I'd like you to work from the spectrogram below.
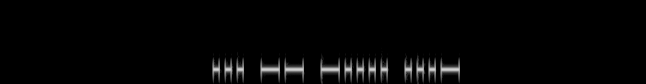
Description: Morse code, heard as a keyed tone, about 20 wpm, 700 Hz. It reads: SM6V
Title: DXCC-100 Call Signs - 4 Characters - Repeated 3x - 20wpm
